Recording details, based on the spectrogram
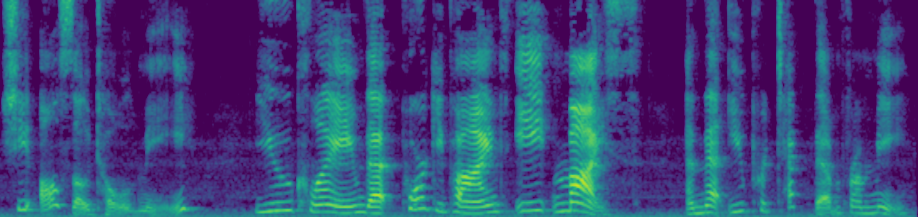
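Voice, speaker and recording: A gruff old male porcupine from a storybook, put on by a woman reading aloud, blunt and loud and a little teasing. The voice moves a lot and the delivery is slow and deliberate. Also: high voice, sing-song, a little hiss or hum, voice pushed up, exaggerated voice, low-quality recording. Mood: confronting.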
